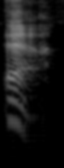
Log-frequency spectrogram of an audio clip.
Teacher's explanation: A low front vowel would be a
